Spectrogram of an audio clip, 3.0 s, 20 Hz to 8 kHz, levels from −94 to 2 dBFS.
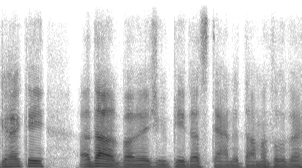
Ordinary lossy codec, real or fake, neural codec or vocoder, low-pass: Opus, 16 kbps; fake; codec, 16 kHz in and 24 kHz out, 0.4 kbps, LongCat-Audio-Codec, two codebook decoder; 7.2 kHz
